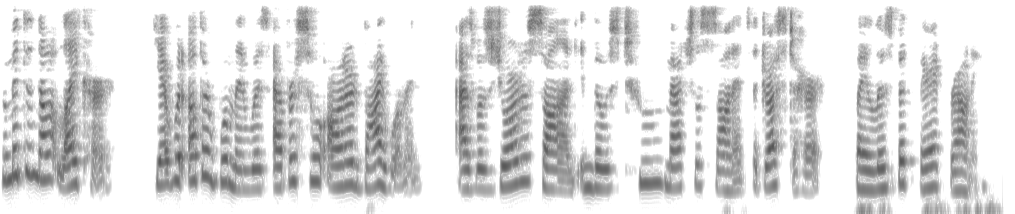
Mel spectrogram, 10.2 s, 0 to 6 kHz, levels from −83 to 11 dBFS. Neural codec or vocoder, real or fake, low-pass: none; real; 5.4 kHz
